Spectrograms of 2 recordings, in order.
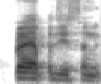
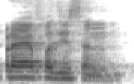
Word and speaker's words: preposition: और यह इसका जो उच्चारण होता है, इसकी जो प्रोनंसिएशन होती है, वो होती है प्रपजीशन। प्रीपजीशन नहीं होता है, पोजीशन भी नहीं होता है। पोजीशन होता है यह प्रपजीशन।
